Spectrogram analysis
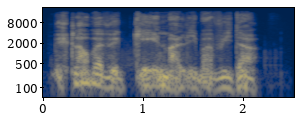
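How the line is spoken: Whispering woman. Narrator (German): flüstert Frau Krüger

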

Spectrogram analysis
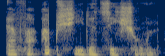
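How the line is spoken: Young man whispering. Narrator (German): flüsterte der junge Mann seinem Leidensgenossen zu

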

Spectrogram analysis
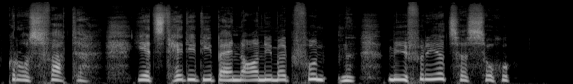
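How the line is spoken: Whimpering. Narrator (German): Sie wimmerte

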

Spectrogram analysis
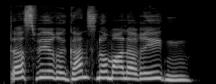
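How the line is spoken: Calling out. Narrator (German): ruft er

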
